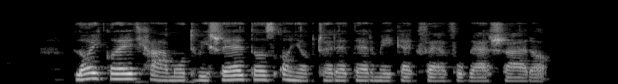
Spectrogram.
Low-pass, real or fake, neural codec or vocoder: 7.2 kHz; real; none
